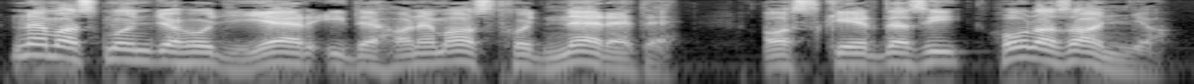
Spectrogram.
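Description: Man voicing a wry soldier, amused, explaining, lively, storybook. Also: medium pitch, no echo, pitched above the performer's own voice. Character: knowing male soldier, wry.

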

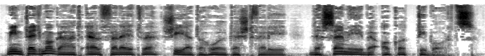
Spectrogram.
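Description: A man reading a stage play aloud, giving the stage directions in a subdued, measured way. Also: low-pitched, expressive, darkish tone, breathy edge, no echo, clean studio sound. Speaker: reader.

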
